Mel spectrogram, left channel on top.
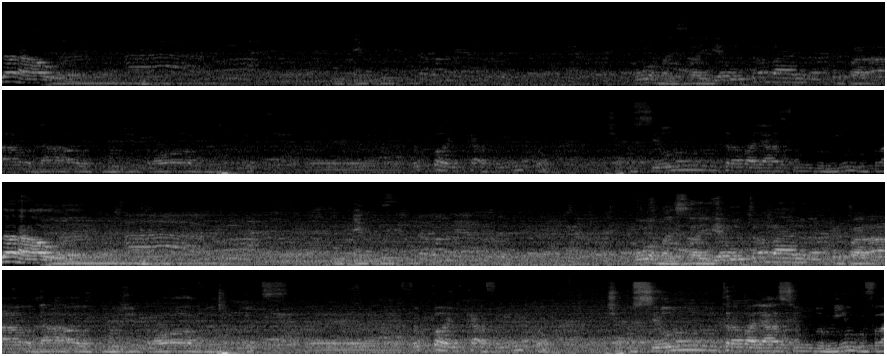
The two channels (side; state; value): left; quieter; 15.9 dB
